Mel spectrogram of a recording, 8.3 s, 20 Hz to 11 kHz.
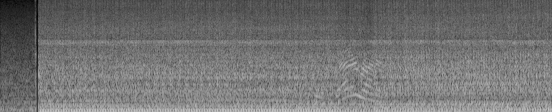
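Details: Ford 3600 tractor diesel after a second CAV injector pump rebuild (plungers gummed by old diesel) and a melted battery terminal: steady, even diesel clatter at idle with no misses or knocks.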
